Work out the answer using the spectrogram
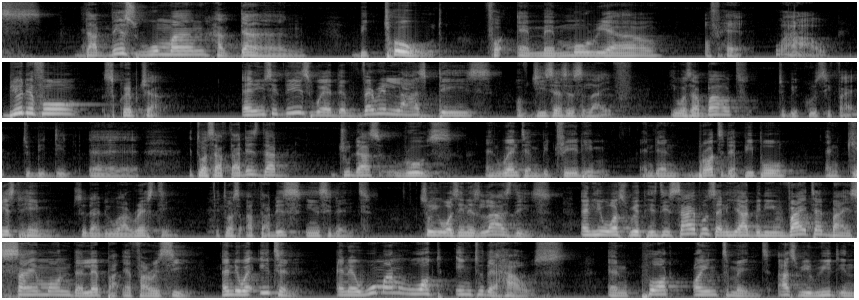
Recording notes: Preached at The Victory Secrets Service.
